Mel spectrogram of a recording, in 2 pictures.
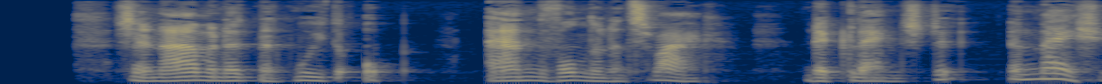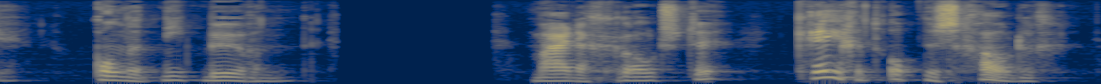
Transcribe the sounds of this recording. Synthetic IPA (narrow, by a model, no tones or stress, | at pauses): z̥ənaːmənɦətmɛtmujtəʔɔp̚ | ɛnvɔndənɦətsʋaːr | dəklɛ̰jnstə | ənmɛjʃə | kɔnɦətnit̚bøːrən | maːɹdəχrowtstə | krejχɦətʰɔb̚dəsχɑwdər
